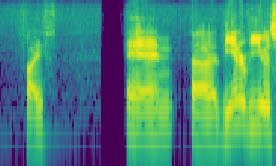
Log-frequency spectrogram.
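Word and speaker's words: Fiffe: it's a fella m-i-c-h-e-l i'm guessing he pronounces it michelle fife and uh the interview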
